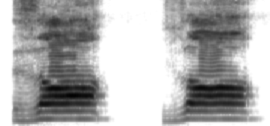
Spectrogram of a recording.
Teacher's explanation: জিহ্বার আগা সামনের উপরে দুই দাঁতের আগায় লাগাবো লাগিয়ে মোটা আওয়াজে উচ্চারণ করব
